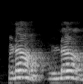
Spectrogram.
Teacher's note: साथ ही साथ इसमें से वायु ण ण वायु कम, ध्वनि का निष्कासन अधिक होता है, नासिक मार्ग से ध्वनि प्रतीत होती है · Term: नासिक्य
